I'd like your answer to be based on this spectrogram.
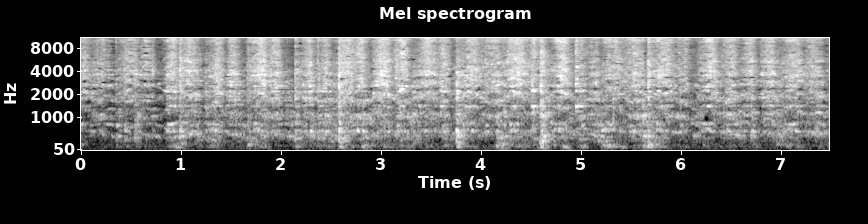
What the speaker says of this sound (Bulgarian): Замесваме хубаво тесто с цяла ръка.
